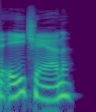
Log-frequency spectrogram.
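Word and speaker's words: Achane: And by the way, we've been saying his name wrong this entire time. I was watching Red Zone A-chan. – This week. Yep. And they kind of corrected us all.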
